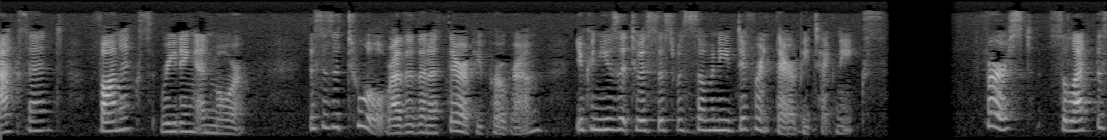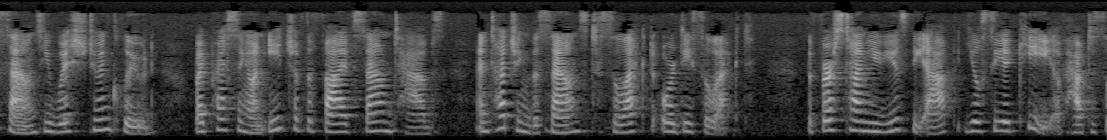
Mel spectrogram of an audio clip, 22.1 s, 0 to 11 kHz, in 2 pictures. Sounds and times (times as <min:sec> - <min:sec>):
Female speech, woman speaking: 0:00.0 - 0:02.5, 0:03.1 - 0:08.9, 0:09.9 - 0:18.6, 0:19.2 - 0:22.1.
